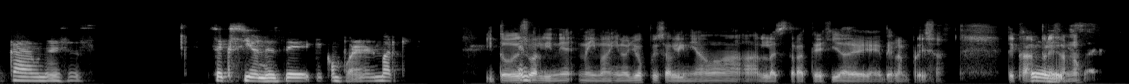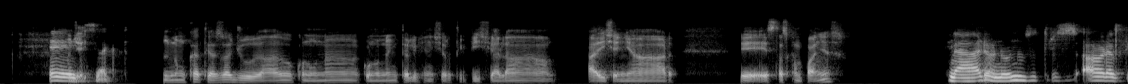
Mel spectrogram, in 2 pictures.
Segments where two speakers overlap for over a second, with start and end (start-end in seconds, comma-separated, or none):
none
